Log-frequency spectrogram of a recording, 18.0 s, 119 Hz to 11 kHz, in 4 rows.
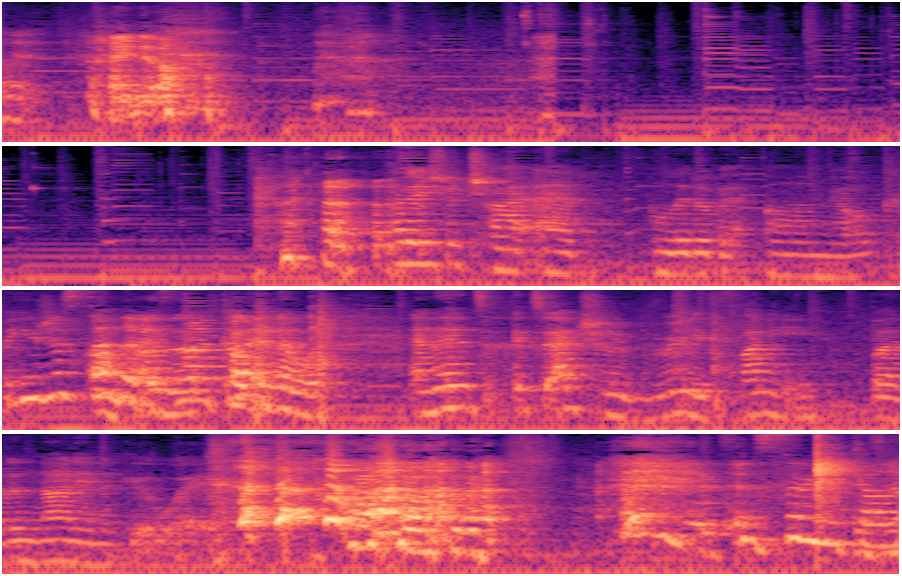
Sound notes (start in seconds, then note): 1.5 laughing; 14.6 laughing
